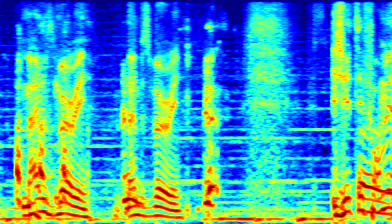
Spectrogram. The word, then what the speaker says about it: Malmesbury: Déjà c'est mal prononcé. Malmesbury.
